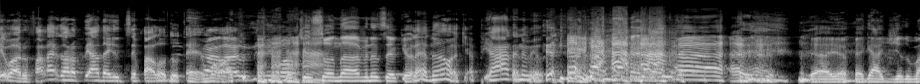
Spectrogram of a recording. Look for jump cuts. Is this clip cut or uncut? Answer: cut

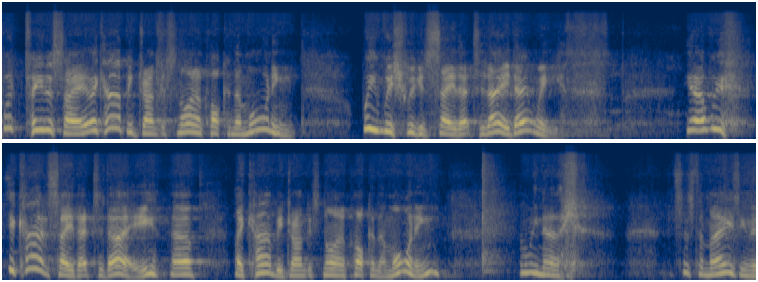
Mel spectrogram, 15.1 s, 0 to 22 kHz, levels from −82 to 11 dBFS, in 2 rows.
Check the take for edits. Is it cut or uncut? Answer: uncut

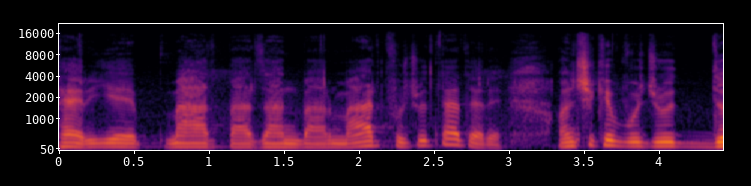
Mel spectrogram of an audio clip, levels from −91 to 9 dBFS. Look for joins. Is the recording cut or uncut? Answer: cut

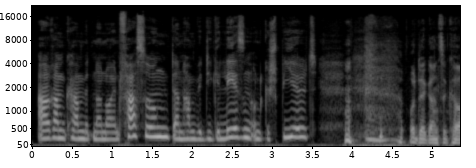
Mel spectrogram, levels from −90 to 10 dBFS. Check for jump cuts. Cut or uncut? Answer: cut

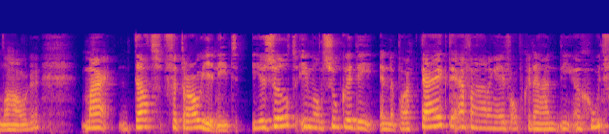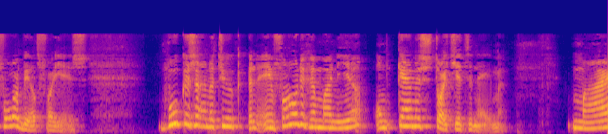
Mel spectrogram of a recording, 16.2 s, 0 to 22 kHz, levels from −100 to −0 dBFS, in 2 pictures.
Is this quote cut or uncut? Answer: uncut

